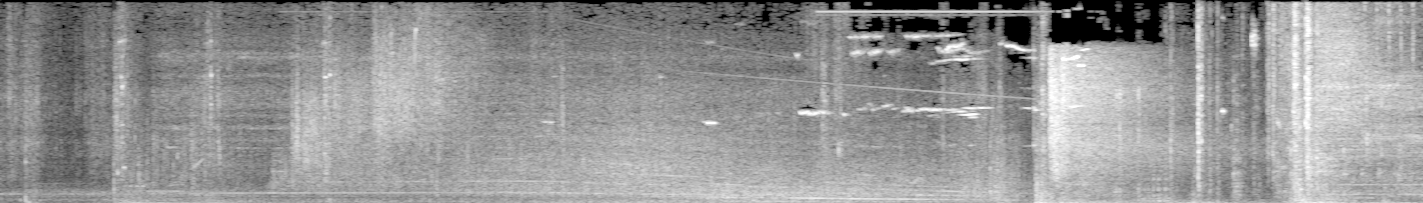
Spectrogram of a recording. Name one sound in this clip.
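A large walking machine whirs and hums as it approaches.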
